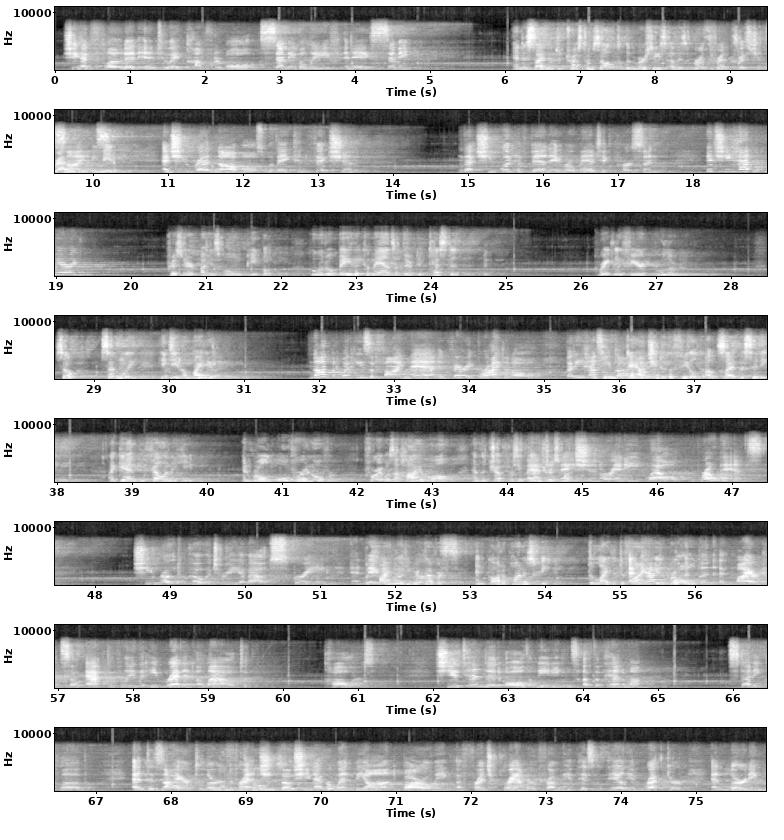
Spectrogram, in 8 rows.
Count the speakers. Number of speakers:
2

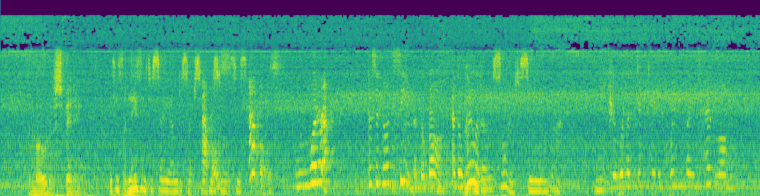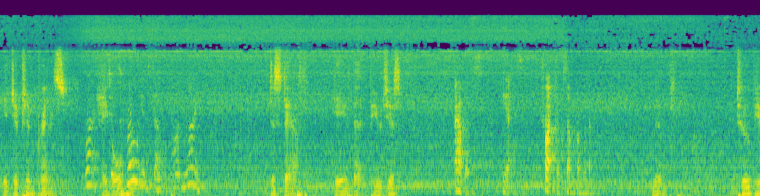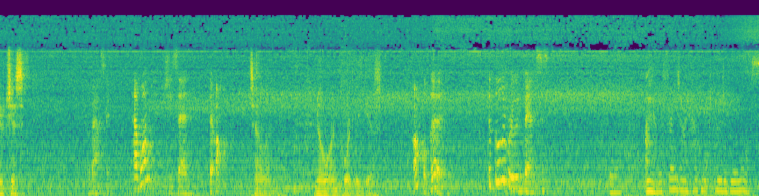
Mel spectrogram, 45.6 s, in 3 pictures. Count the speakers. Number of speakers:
4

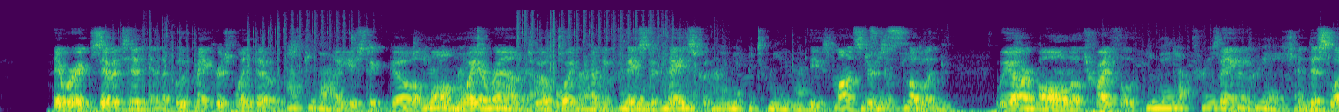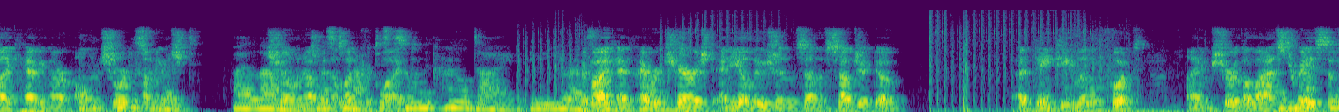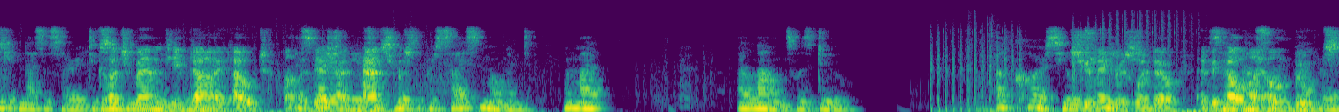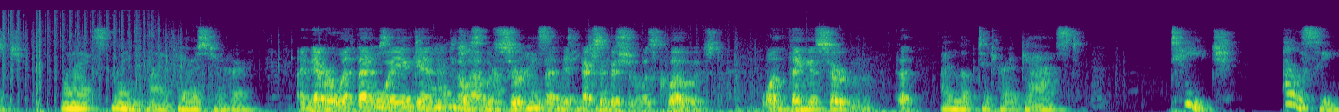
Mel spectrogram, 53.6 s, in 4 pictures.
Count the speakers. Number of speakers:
2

